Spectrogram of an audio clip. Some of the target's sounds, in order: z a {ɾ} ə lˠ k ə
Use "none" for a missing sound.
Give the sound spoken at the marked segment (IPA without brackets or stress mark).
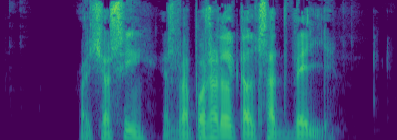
ɾ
